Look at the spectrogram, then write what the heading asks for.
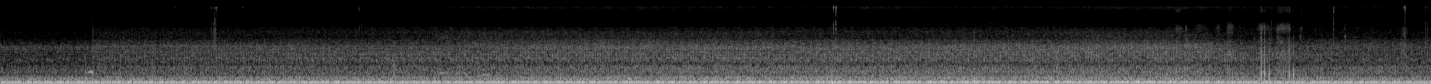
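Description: Car engine running steadily at low revs, a low even rumble heard from inside the car.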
